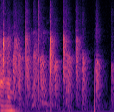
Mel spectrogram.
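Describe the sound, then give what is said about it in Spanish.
Light studio applause from a few people, heard as sparse, separate claps in a loose rhythm after a short bit of voice at the start, faint and thinning toward the end. “Un aplauso”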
